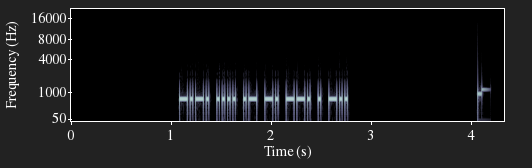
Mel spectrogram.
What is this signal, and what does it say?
Morse code, heard as a keyed tone, about 44 wpm, 700 Hz. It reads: CHANGED
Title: ED Suffix - Top 100 Words with Base Words 45wpm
